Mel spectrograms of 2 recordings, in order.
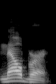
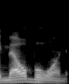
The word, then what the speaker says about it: Melbourne: greetings from Melbourne Melbourne see how I said that Melbourne most of the Americans say Mel born its Melbourne Mariana parry quick question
